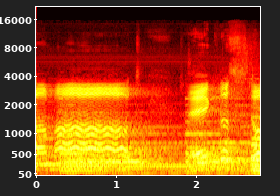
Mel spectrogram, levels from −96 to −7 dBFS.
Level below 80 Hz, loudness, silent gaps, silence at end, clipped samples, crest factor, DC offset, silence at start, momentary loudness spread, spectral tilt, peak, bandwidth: -44 dBFS; -18 LUFS; none; 0 s; under 0.1%; 18 dB; under 0.1%; 0 s; 13 LU; -5 dB/octave; 0 dBFS; 15 kHz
